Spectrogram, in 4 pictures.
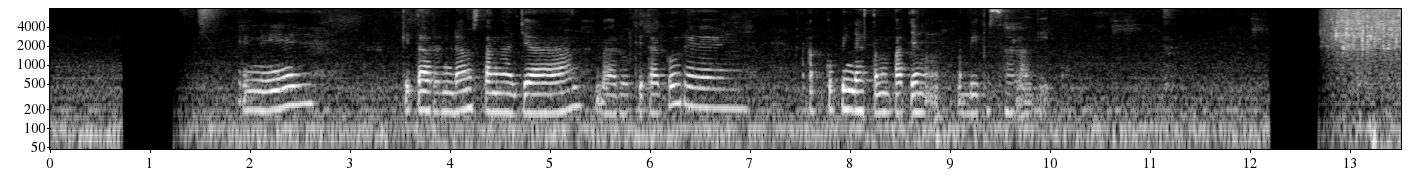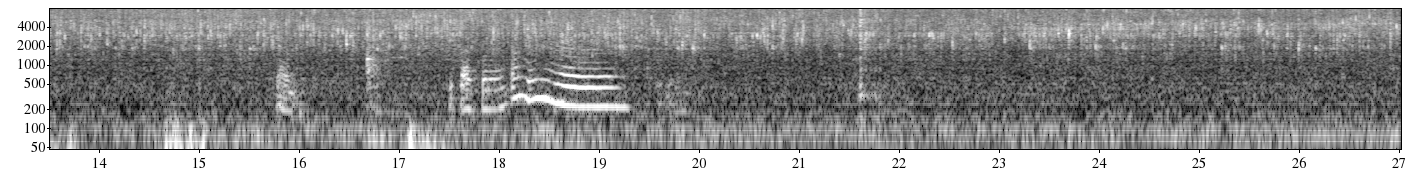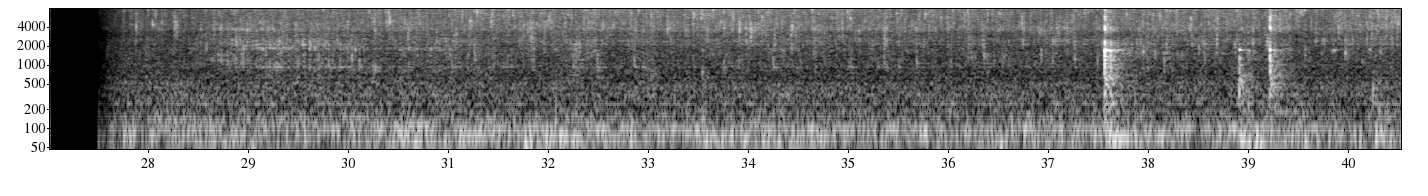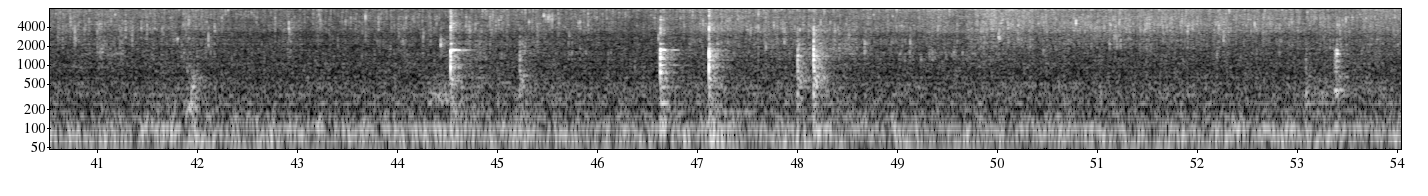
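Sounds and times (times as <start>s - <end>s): tofu sizzling in hot oil: 12.7s - 27.0s, 27.6s - 54.0s.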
